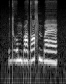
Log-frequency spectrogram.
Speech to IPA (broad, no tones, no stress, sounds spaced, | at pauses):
dʱ o m b æ dˤ ɑ sˤ m b æ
